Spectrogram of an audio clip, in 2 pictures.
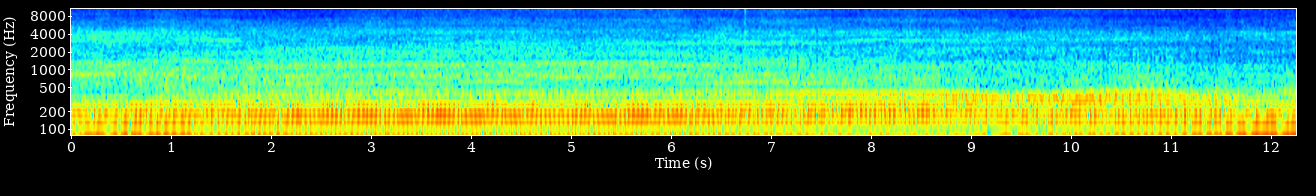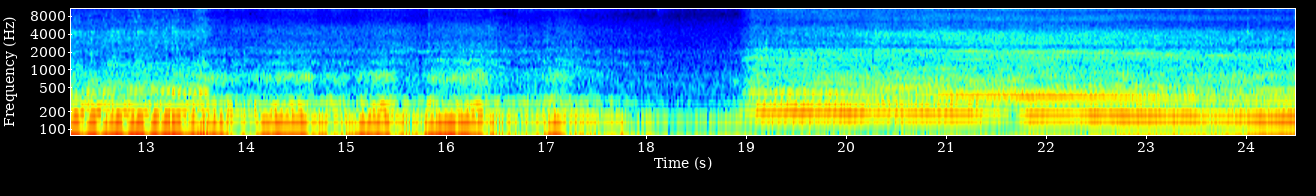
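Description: Off-road vehicle's engine running under load at a steady pitch. About halfway through it revs up and down in quick surges about once a second, then settles back to steady running.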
